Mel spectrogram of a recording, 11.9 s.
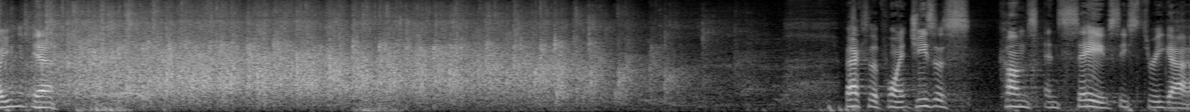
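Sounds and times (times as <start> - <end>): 
speech: 0.0 - 1.2, 8.5 - 11.8
crowd applauding: 0.0 - 7.5.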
